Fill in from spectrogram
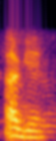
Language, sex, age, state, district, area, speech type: Odia, male, 30-45, Odisha, Mayurbhanj, rural, conversation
